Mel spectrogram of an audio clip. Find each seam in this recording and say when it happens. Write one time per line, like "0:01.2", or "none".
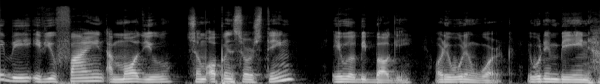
none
